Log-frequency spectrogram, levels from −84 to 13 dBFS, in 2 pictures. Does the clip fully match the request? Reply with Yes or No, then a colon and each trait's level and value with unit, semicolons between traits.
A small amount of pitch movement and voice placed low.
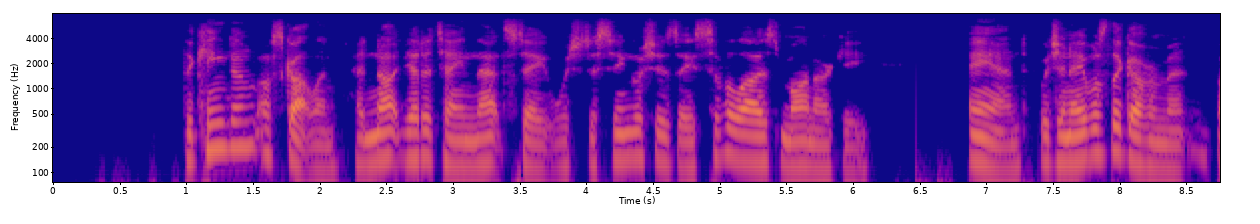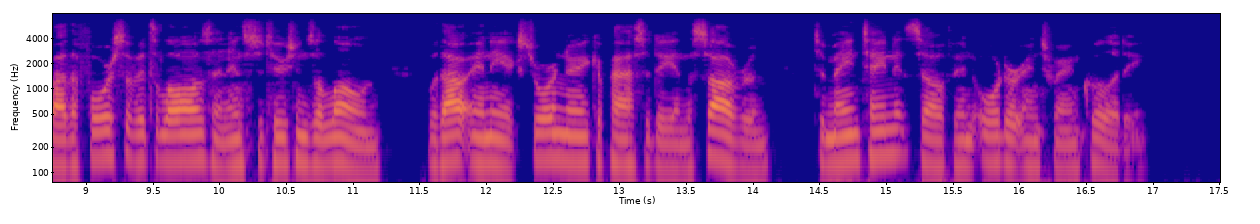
No: average, 3.5 semitones; low, 130 Hz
